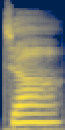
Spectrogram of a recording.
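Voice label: "jia", Mandarin Chinese, second tone, pronunciation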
